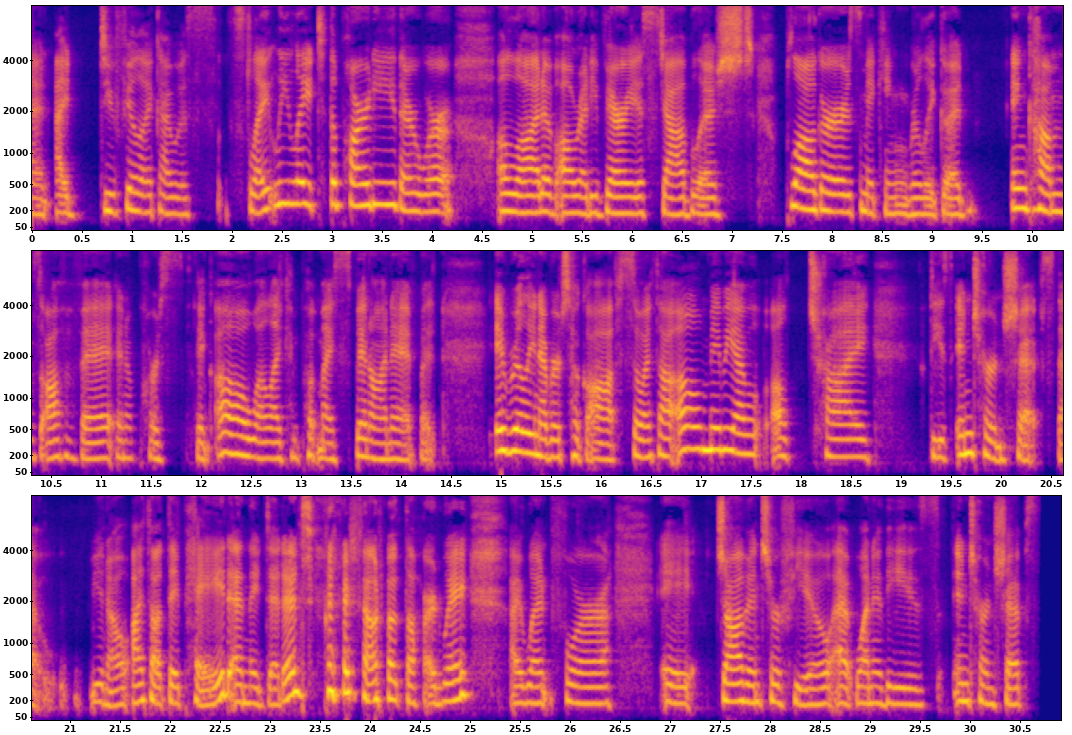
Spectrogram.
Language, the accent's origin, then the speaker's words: English; Banff, Alberta, Canada; growing up in Banff, it was a small town, so there wasn't a ton of opportunity outside of maybe the sporting good industry, which is my family's business.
